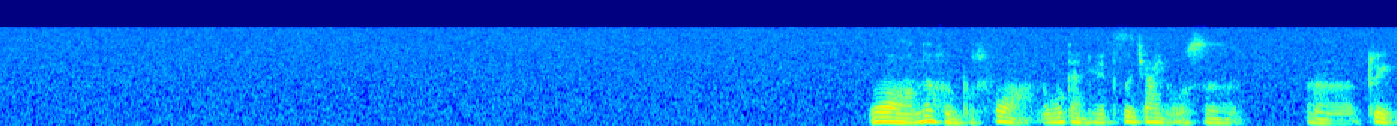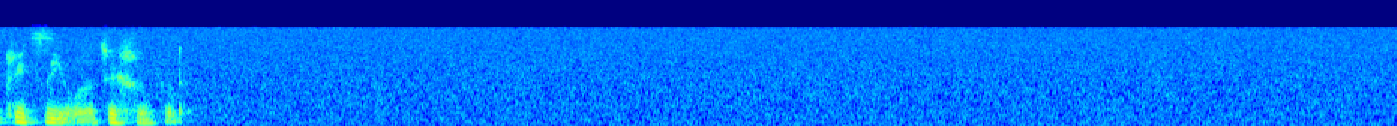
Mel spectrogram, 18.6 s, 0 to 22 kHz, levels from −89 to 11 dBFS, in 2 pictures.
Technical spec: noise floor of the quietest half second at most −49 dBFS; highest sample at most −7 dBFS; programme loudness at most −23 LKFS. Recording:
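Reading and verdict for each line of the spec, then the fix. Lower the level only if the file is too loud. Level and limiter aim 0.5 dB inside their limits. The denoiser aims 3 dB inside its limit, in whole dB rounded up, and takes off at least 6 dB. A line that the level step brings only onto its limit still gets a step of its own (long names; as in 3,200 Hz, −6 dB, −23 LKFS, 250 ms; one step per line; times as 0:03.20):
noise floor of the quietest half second −47 dBFS: out of spec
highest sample −12.0 dBFS: in spec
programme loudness −36.0 LKFS: in spec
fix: broadband denoise 6 dB, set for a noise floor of −47 dBFS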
